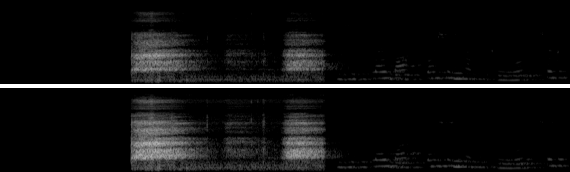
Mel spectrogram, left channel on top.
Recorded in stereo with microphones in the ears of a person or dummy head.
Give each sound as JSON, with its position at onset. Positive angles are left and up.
{"t": 1.3, "sound": "breathing", "side_deg": -25, "distance_m": 0.5}
{"t": 3.4, "sound": "a woman speaking", "side_deg": 55, "distance_m": 5.5}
